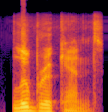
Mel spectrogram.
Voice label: "lubricant", American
